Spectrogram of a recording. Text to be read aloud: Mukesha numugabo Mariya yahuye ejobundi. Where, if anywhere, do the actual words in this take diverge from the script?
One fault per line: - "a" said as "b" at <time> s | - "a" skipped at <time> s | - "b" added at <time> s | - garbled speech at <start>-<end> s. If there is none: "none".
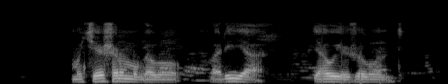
none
